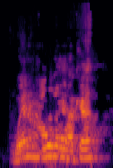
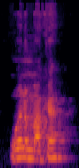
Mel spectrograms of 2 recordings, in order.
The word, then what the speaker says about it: Winnemucca: Winnemucca. Winnemucca. Winnemucca. I was putting the Winnemucca. emphasis on the wrong syllable.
